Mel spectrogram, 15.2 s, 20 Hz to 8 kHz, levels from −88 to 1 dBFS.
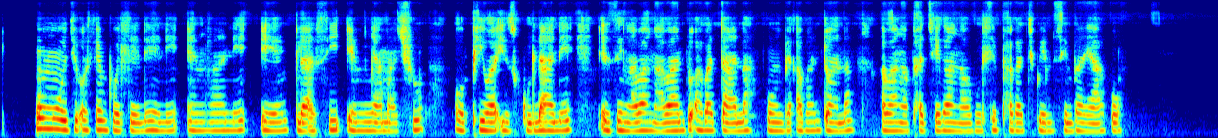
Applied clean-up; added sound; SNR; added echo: neural mask model DeepFilterNet 3.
